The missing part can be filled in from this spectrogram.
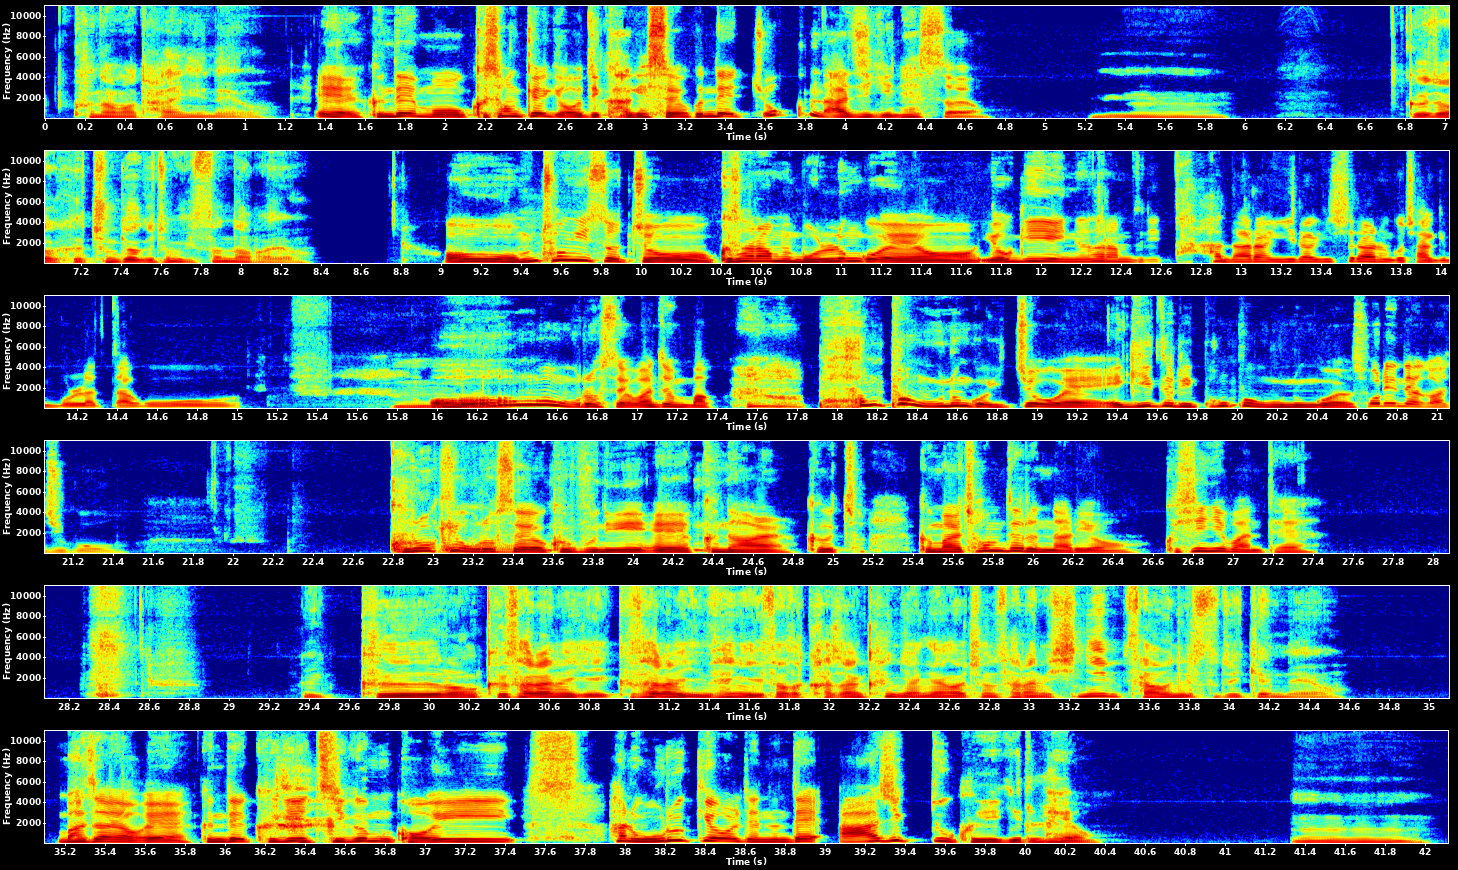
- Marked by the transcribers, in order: distorted speech; tapping; drawn out: "엉엉"; sniff; other background noise; laugh
- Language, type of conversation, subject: Korean, unstructured, 내 삶에 가장 큰 영향을 준 사람은 누구인가요?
